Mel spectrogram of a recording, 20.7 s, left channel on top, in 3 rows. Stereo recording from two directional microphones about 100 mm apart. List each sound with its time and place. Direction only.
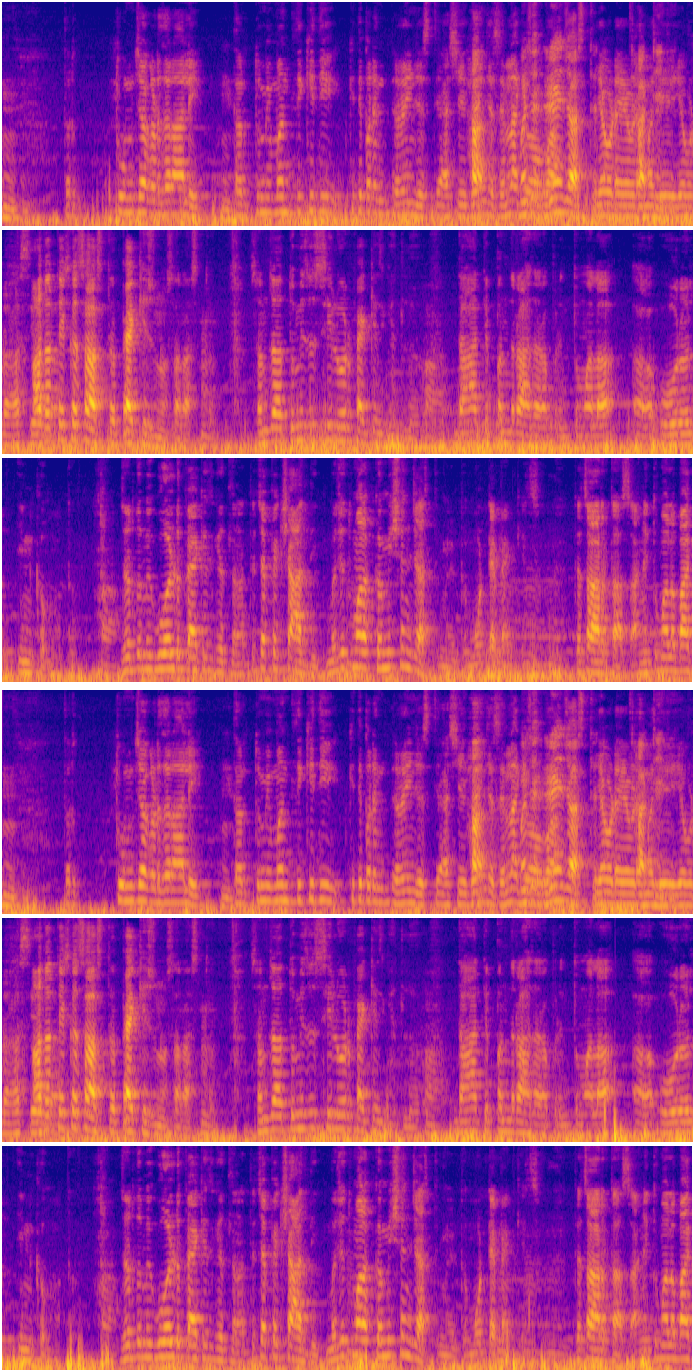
1.1 s speech: 35° right (ahead or behind)
5.2 s a man's voice: 20° left (ahead or behind)
5.9 s speech: 30° right (ahead or behind)
7.2 s a man's voice: 20° left (ahead or behind)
